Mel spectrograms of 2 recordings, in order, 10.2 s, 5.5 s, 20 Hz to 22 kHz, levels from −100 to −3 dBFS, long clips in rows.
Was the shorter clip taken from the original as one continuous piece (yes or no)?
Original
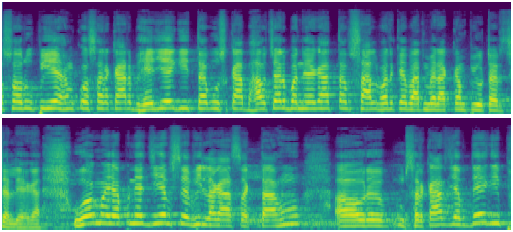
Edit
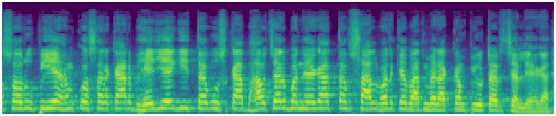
yes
